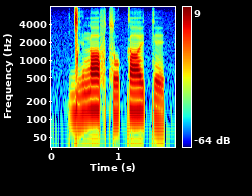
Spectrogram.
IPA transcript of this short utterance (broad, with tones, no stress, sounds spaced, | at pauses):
ɡ͡ǀ ɪ˦ ŋ aː˦ f t͡s o˨˦ kː aː˦ ɪ̯ kː e˨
